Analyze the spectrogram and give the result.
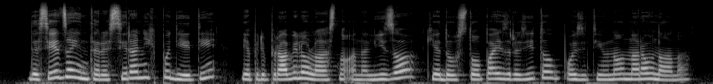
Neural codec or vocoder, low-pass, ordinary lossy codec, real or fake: none; 19.8 kHz; none; real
